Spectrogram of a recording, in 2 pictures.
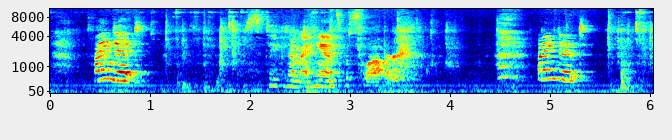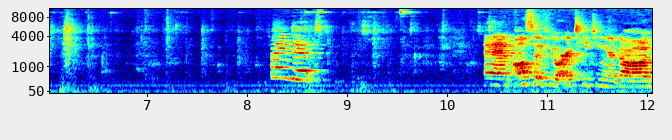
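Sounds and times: claws ticking on hardwood floor: 0.9 - 4.3, 5.4 - 10.4.

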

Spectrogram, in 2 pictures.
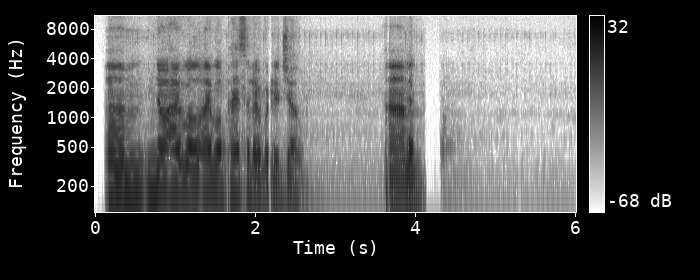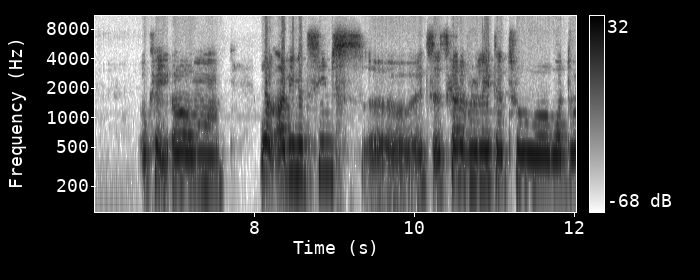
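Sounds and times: faint steady hum: 0.2 - 12.0.

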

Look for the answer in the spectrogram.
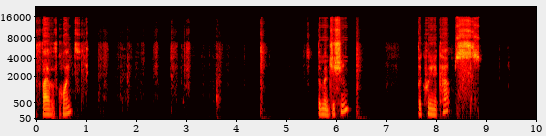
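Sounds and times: cards being shuffled: 0.6 - 5.6.

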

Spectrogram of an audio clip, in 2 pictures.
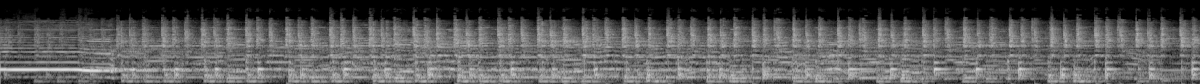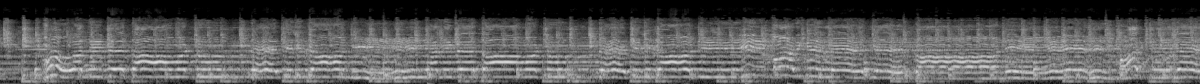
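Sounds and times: fast steady drumming: 0.0 - 24.0.

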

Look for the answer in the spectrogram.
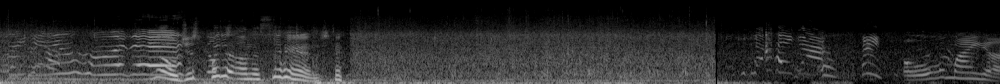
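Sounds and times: small waves washing ashore: 0.0 - 10.0.

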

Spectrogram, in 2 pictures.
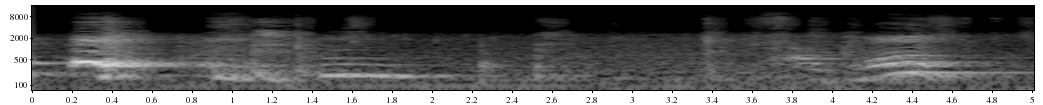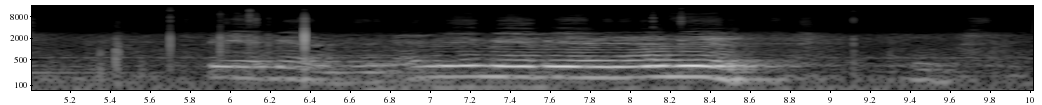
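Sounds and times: man gasping and grunting: 0.2 - 1.8.

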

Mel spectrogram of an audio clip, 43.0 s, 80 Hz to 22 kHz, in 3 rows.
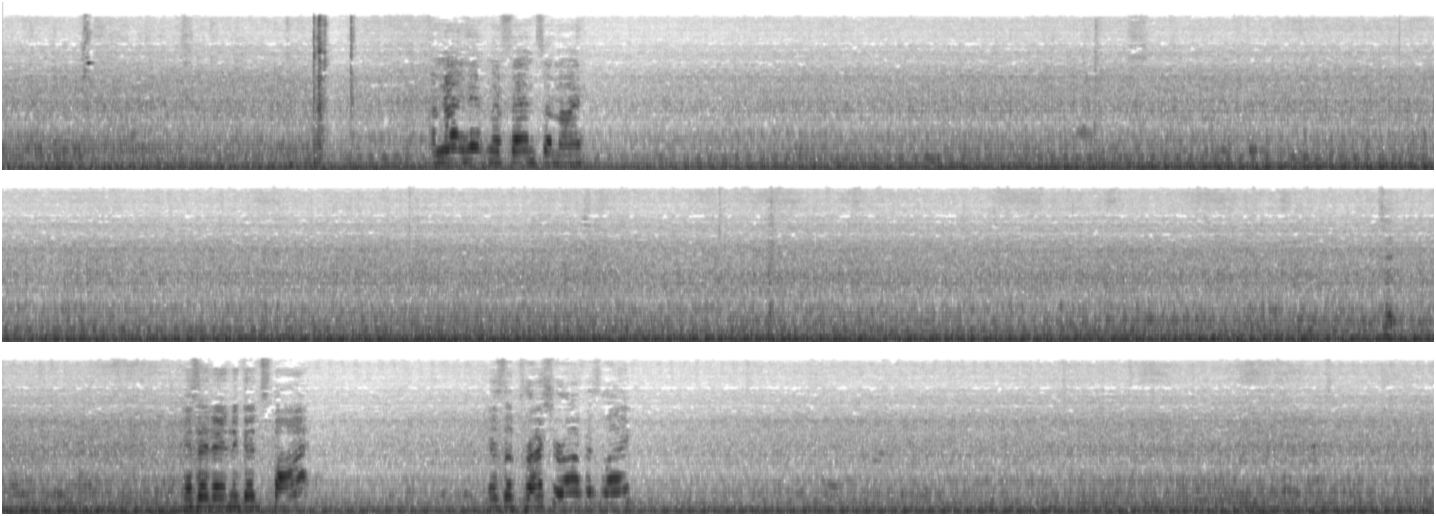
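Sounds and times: tractor engine running: 0.0 - 42.9.

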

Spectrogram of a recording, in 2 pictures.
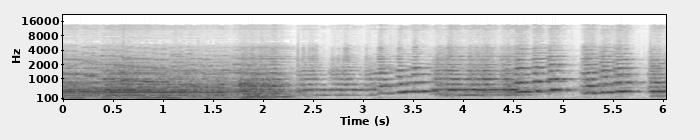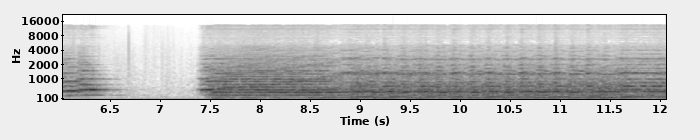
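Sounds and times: orchestral music led by brass: 0.0 - 6.6, 7.4 - 12.0.

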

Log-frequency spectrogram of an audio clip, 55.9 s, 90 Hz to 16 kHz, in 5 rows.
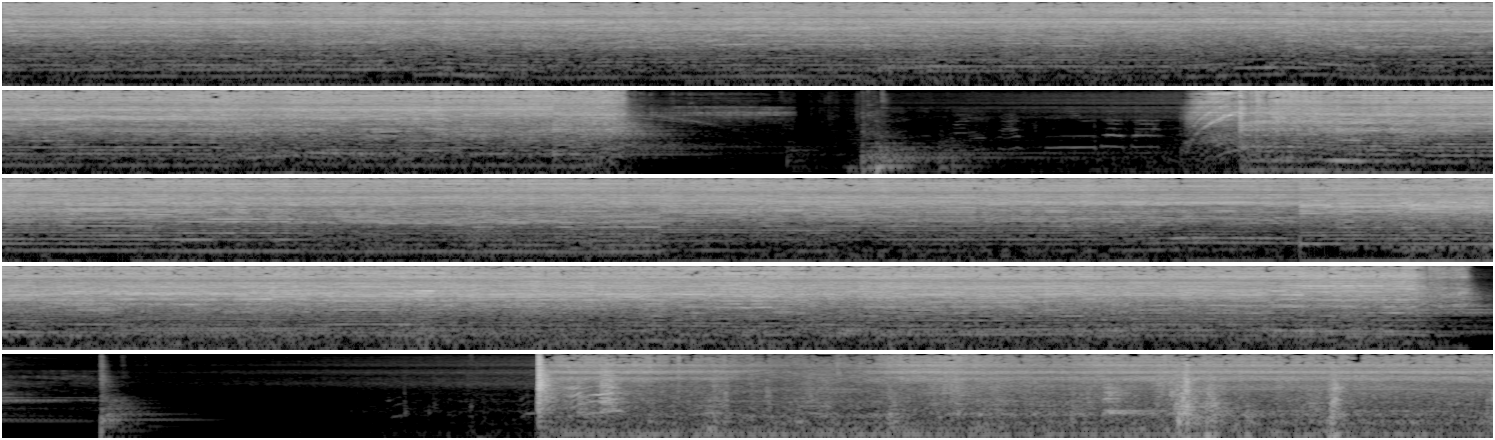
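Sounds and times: angle grinder cutting metal: 0.0 - 17.1, 20.0 - 45.5, 48.6 - 55.9.

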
